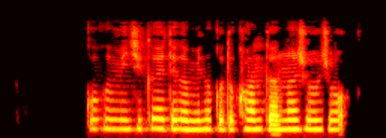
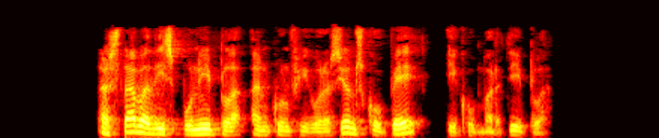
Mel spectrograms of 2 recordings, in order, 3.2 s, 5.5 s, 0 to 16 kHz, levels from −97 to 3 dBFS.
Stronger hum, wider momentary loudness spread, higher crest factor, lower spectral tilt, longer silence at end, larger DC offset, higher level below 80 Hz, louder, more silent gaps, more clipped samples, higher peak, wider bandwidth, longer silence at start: neither; second, 12 LU vs 15 LU; about the same, 18 dB vs 18 dB; about the same, -4.5 dB/octave vs -5 dB/octave; second, 0.35 s vs 0.95 s; neither; second, -76 dBFS vs -56 dBFS; second, -22 LUFS vs -18 LUFS; second, none vs 3.60-3.71 s; neither; second, -6 dBFS vs -2 dBFS; first, 9 kHz vs 8 kHz; about the same, 0.75 s vs 0.85 s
